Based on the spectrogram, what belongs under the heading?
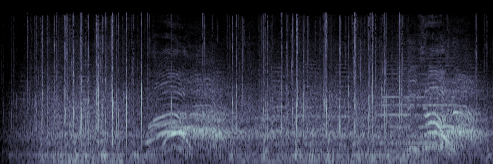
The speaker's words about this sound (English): In the capital, Beijing Guoan is taking on nearby rivals Tianjin in the Men's Football Super League. The crowds are packed into their seats inside the city's Workers' Stadium, looking excited, though few are expecting to see world-class football.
